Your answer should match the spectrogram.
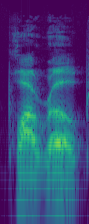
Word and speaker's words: Poirot: Poirot, P-O-I-R-O-T.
